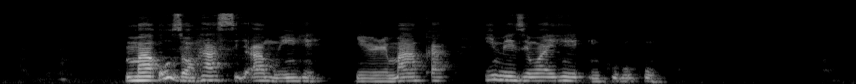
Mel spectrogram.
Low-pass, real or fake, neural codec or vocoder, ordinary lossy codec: 14.4 kHz; fake; vocoder, 44.1 kHz, 128 mel bands, Pupu-Vocoder; MP3, 48 kbps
